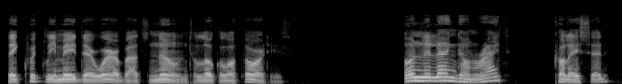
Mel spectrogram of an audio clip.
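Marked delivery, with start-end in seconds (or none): 4.0-5.1 put-on high, louder French-accented query; concerned lieutenant. A narrator's reading. Lieutenant questioning whom the captain will flag, concerned. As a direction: check anxiously in a raised voice.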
